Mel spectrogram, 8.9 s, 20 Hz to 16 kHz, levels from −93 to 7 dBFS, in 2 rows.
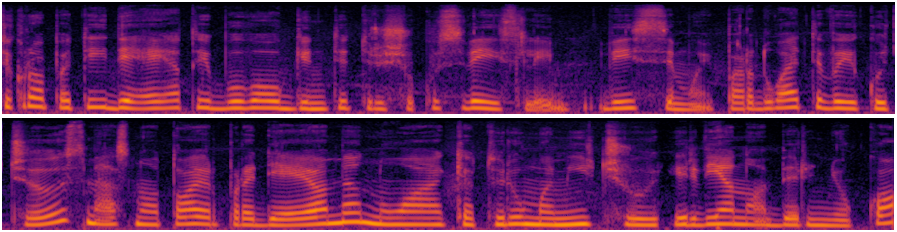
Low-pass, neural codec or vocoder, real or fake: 14.4 kHz; none; real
